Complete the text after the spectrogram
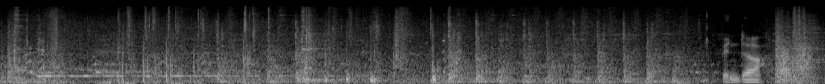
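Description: Footsteps run quickly over hard ground and metal.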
